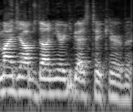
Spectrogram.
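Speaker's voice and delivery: ordinary talk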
